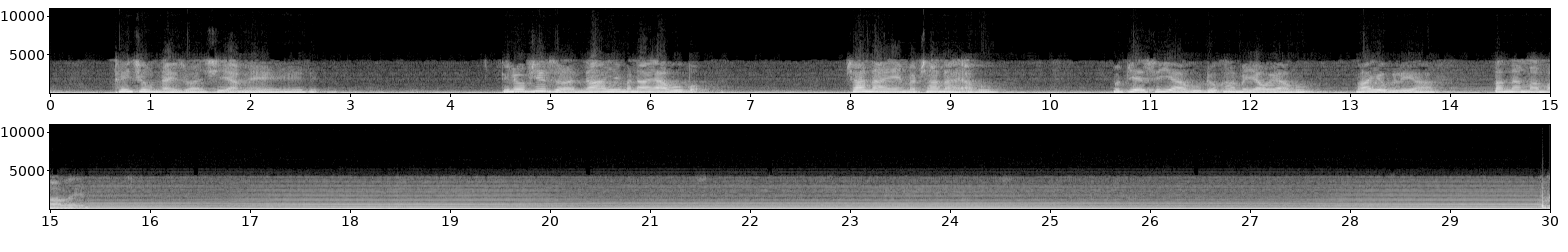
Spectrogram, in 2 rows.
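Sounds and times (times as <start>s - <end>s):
electrical mains hum: 0.0s - 30.0s.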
